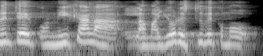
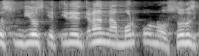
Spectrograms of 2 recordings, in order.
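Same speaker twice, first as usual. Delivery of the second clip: ordinary delivery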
